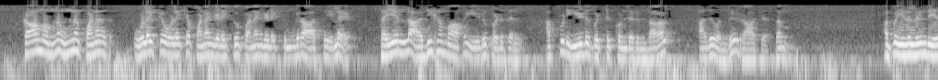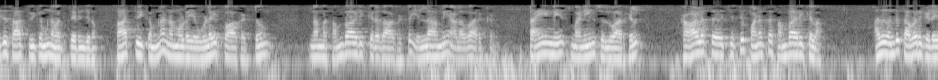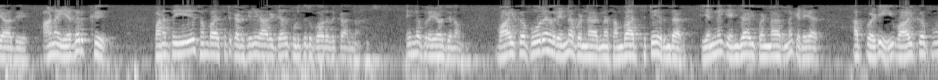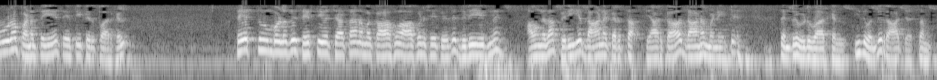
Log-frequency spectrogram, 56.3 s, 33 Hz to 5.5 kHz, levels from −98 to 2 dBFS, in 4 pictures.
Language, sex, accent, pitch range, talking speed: Tamil, male, native, 125-165 Hz, 70 wpm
